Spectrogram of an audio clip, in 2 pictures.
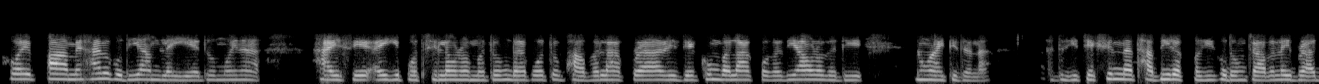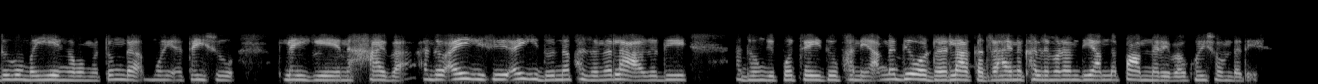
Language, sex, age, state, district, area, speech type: Manipuri, female, 45-60, Manipur, Churachandpur, urban, conversation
